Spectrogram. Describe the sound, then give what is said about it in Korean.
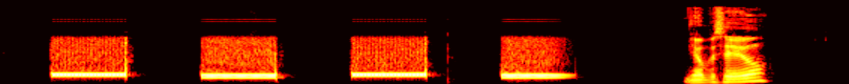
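Telephone beeps after a call drops mid-conversation: four evenly spaced, steady mid-pitched tones, each about half a second long, followed by a brief voice. “아, 예, 지금 전화가 잠깐 끊긴 것 같습니다.”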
